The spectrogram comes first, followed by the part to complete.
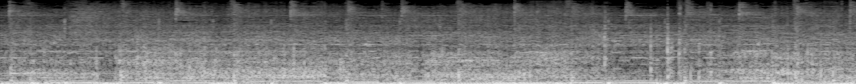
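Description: Skateboard wheels rolling continuously over rough concrete, with a couple of sharp board knocks near the end, mixed under music with a prominent stepping bass line.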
